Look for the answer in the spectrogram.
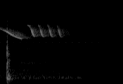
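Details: Wild chingolo, the rufous-collared sparrow, in Entre Ríos woodland, Argentina: one clear high whistle gliding down, followed by a brief four-note trill that fades out in stillness.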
